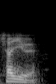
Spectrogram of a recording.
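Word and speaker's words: Xayide: Chayide. – Sí, es el mismo nombre, ¿eh? Y además con acento en la I.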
